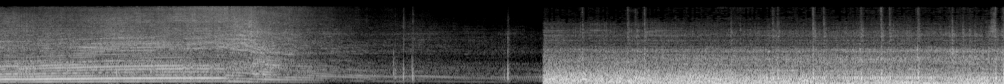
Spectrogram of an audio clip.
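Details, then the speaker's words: 1984 Yamaha YZ 490 two-stroke dirt bike, warmed up, first test ride after an initial bog: revs climb and fall cleanly, then it pulls hard with a crisp rising crackle as the engine clears out under throttle. "oh it's bleeding out now baby holy cow I think it's fast"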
